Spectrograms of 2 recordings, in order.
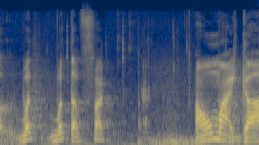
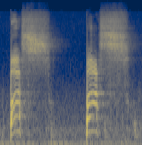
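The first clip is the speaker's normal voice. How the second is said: high cry. Acted. Shouting for the bus.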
